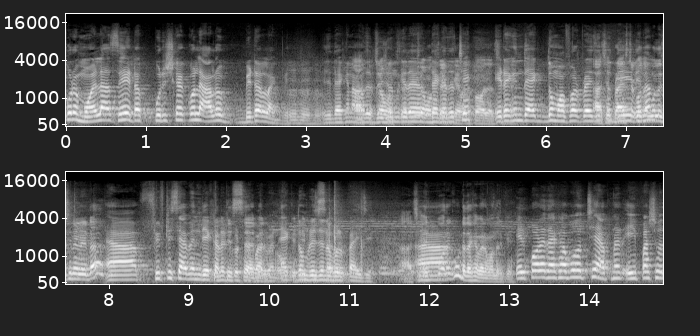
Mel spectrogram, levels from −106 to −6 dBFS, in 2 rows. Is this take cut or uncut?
uncut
